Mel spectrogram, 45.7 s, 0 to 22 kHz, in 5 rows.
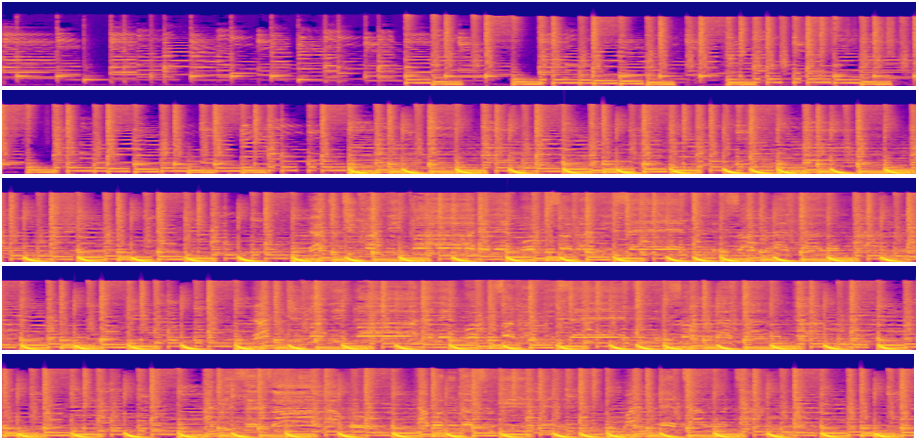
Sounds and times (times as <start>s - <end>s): Pop music: 0.0s - 45.6s.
